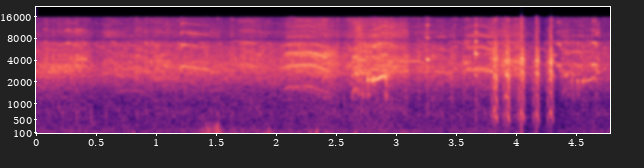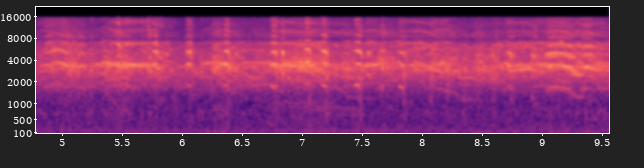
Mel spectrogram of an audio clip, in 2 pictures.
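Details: Arctic terns at the chicks, one adult coming back to brood and guard its young; shrill overlapping cries and squeals form a constant high chorus, broken near the middle by a burst of sharp knocks and clicks.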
